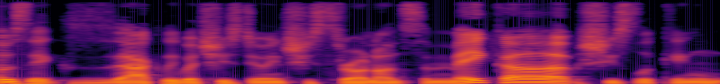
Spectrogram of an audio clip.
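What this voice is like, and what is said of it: Usual voice. Nothing is said of it.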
